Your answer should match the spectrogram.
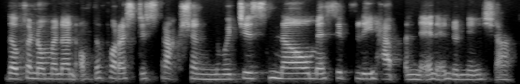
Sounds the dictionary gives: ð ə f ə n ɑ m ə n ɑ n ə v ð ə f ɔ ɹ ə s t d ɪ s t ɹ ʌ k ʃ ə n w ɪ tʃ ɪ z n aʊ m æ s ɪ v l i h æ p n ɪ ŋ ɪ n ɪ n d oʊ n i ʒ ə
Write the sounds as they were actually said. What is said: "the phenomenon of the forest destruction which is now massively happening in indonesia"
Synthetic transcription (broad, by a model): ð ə f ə n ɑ m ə n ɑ n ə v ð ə f ɔ ɹ ə s t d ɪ s t ɹ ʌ k ʃ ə n w ɪ tʃ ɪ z n aʊ m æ s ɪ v l i h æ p ɪ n ɪ n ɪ n d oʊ n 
